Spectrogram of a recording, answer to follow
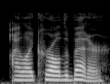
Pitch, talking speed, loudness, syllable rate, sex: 195 Hz, 325 wpm, -15 LUFS, 8.1 syllables/s, female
